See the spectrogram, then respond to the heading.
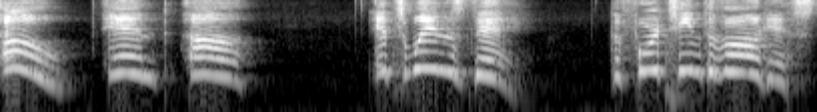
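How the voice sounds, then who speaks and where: A man's squeaky, shrill put-on character voice, extremely high in pitch, at a fairly slow pace. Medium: read story. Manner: entitled, whiny, overdramatic.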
